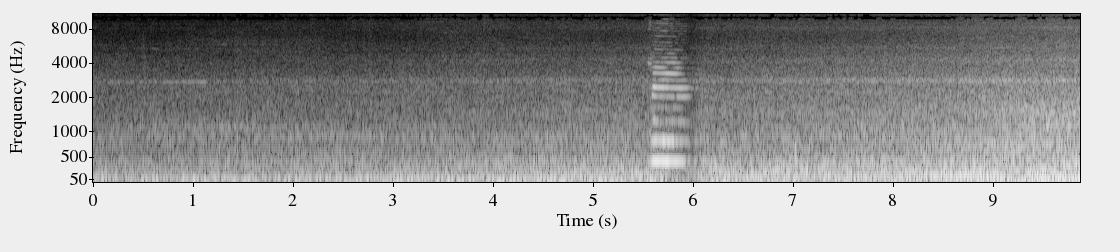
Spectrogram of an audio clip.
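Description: Class MZ diesel-electric locomotive approaching at the head of a freight train, its engine running with a low rumble that grows steadily louder. About halfway through it gives one short horn toot.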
